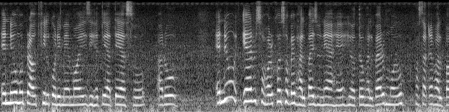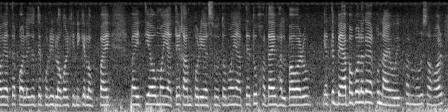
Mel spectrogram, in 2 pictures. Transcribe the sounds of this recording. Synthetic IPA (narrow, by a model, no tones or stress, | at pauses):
ɛnɛʊmojpɹawdpʰilkoɹimɛmojziɦɛtʊjatɛasʊ̃aɹu | ɛnɛʊɛjaɹsɔɦɔɹkʰɔnsɔbɛbʱalpajzunɛaɦɛxiɦɔtɛʊbʱalpajaɹumojʊxɔsakɛbʱalpaʊ̃jatɛkɔlezɔtɛpoɹilɔɡɔɹkʰinikɛlɔɡ̚pajbaitijaʊmɔjːatɛkamkoɹiasʊ̃tɔmojjatɛtʊxɔdajbʱalpaʊ̃aɹu | jatɛbɛjapabɔlaɡaɛkʊnajoikʰɔnmʊɹsɔɦɔɹ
